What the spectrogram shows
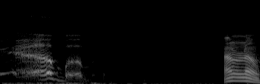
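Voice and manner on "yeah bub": aged-sounding voice pitched very high. Mocking the new trailer's version, imitating Wolverine sounding old. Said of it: "He just sounded old".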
